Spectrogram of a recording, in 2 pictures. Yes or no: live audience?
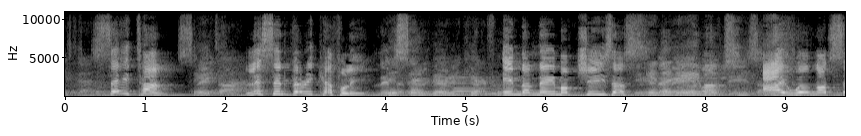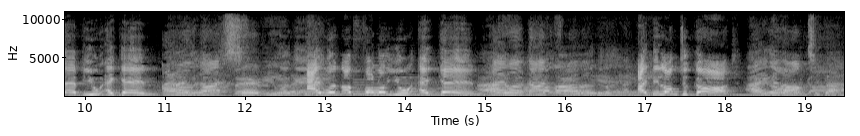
yes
